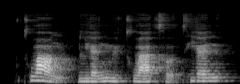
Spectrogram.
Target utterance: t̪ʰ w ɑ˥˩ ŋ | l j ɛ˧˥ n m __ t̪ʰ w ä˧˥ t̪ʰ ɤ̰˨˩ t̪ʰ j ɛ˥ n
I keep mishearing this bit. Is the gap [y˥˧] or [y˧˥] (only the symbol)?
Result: y˧˥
